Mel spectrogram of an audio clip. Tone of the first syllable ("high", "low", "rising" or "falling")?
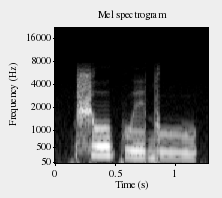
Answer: high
